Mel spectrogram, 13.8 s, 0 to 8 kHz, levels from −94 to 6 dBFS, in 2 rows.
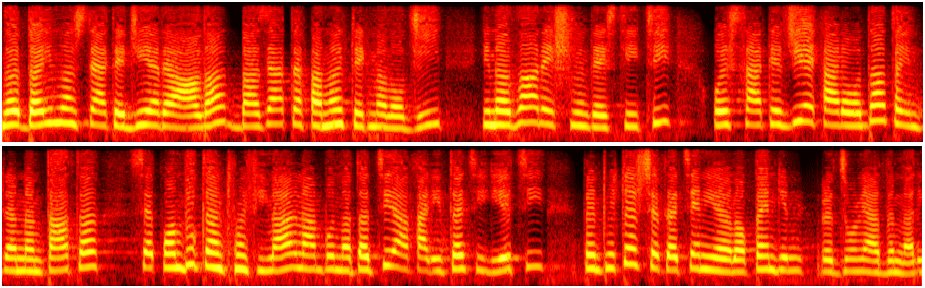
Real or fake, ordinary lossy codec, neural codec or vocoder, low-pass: fake; none; codec, 16 kHz, 0.5 kbps, X-Codec, HuBERT features, trained on general audio; 7.2 kHz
